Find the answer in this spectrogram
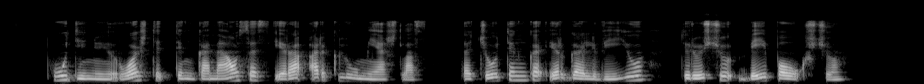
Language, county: Lithuanian, Šiauliai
